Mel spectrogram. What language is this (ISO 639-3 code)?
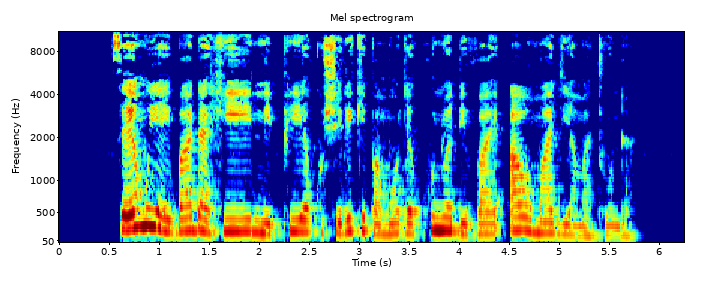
swa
